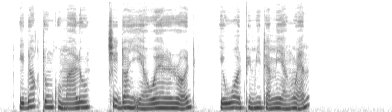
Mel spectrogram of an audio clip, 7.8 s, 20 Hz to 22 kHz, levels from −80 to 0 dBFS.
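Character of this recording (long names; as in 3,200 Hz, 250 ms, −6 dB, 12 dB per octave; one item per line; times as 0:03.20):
background noise floor −74 dBFS
spectral slope −6.0 dB per octave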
